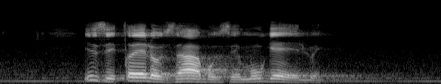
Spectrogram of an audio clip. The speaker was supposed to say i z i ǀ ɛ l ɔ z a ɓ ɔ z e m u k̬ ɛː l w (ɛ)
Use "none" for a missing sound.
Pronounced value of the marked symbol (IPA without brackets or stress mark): ɛ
